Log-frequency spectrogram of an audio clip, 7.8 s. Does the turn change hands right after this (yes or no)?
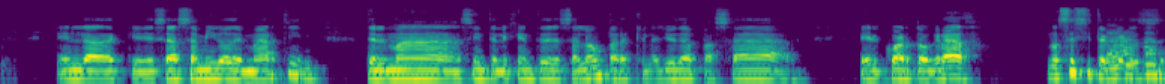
yes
